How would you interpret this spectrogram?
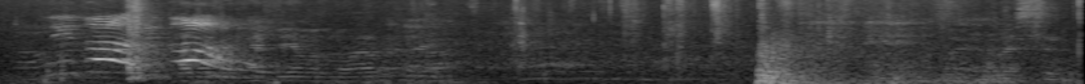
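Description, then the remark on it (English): Children shout and play in a village courtyard just after sunset, then a single deep distant artillery boom from nearby fighting between Israeli forces and Hezbollah thuds and rumbles away while their voices carry on. “This was just after sunset, and we heard booms like that every few minutes, sometimes more often.”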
